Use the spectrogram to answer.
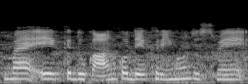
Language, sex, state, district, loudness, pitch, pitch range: Hindi, female, Chhattisgarh, Raipur, -14 LUFS, 250 Hz, 235-260 Hz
